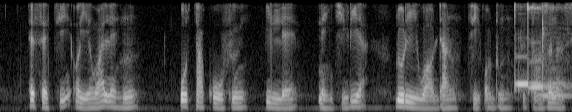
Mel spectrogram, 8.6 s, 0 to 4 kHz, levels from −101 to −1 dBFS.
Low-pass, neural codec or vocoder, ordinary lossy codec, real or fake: 3.6 kHz; none; none; real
